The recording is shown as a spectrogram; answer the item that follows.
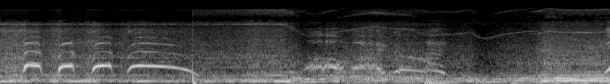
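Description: Riders whooping and yelling in a quick run of short, high calls over the steady drone of the mini jet boat's supercharged engine as it runs through the rapids.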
